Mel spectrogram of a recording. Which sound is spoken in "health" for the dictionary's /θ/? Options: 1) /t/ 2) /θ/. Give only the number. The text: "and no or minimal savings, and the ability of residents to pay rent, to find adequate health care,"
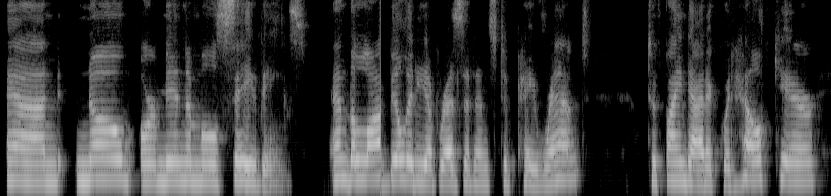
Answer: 2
